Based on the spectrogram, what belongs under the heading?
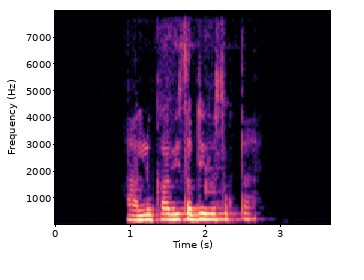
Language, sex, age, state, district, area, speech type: Hindi, female, 30-45, Bihar, Samastipur, rural, spontaneous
